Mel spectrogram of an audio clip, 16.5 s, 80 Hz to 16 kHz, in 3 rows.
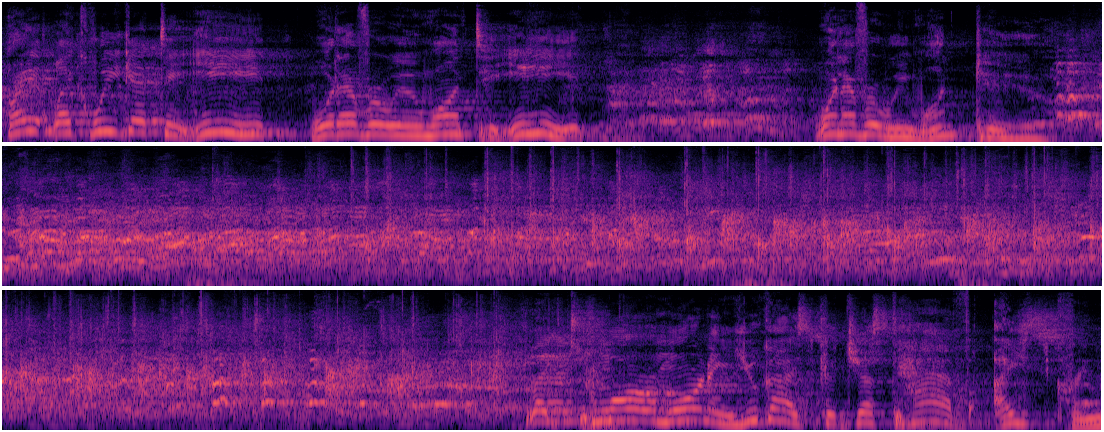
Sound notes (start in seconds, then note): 5.1 audience laughing; 8.9 audience applauding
